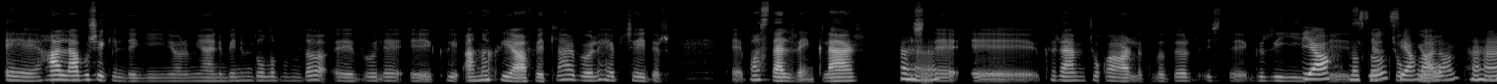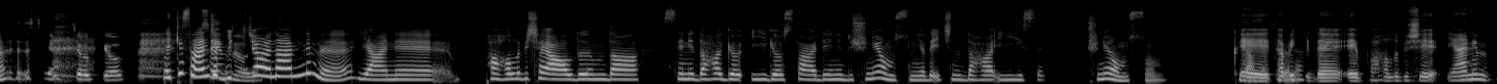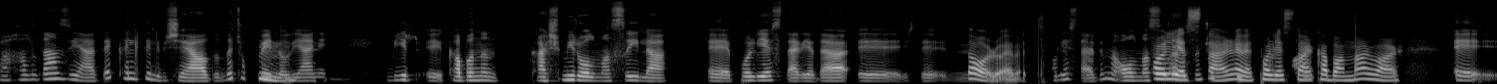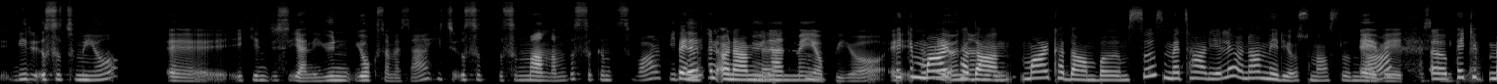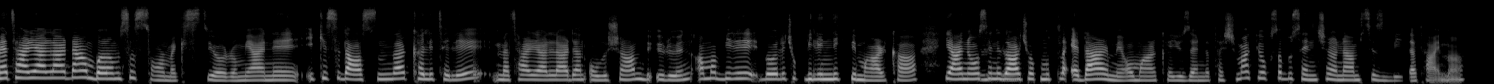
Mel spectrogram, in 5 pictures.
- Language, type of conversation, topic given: Turkish, podcast, Kendi stilini bulma sürecin nasıl gelişti?
- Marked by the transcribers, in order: other background noise; chuckle; laughing while speaking: "siyah çok yok"; chuckle; tapping; "materyale" said as "metaryale"; "materyallerden" said as "metaryallerden"; "materyallerden" said as "metaryallerden"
